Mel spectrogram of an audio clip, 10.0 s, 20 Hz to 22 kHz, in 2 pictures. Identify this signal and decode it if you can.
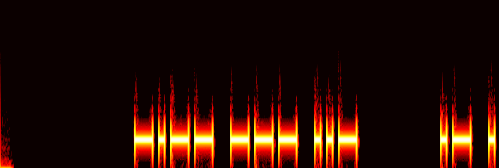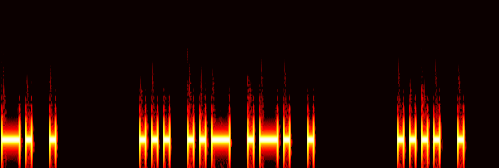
Morse code, heard as a keyed tone, about 20 wpm, 700 Hz. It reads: YOU ARE SURE HE
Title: 2x Word-Spacing - Sentences from Top 300 Words - 20wpm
